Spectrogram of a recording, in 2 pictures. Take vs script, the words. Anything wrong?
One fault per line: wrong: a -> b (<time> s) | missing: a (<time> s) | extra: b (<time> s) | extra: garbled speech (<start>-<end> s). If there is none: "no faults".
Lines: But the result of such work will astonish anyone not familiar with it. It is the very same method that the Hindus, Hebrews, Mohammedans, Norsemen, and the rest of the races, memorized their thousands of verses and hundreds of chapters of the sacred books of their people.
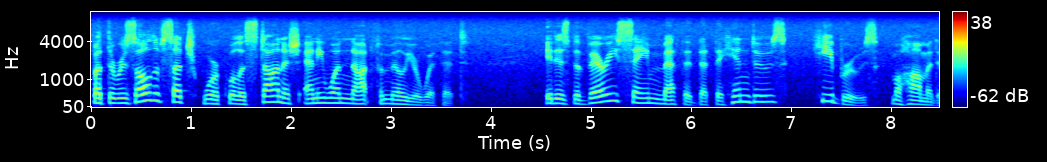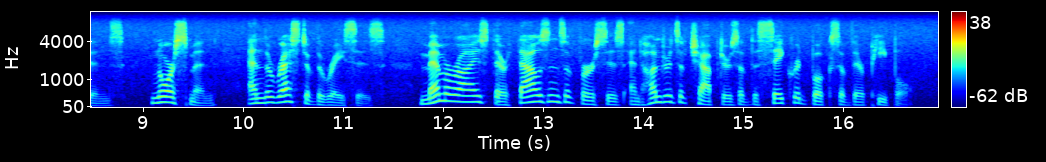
no faults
